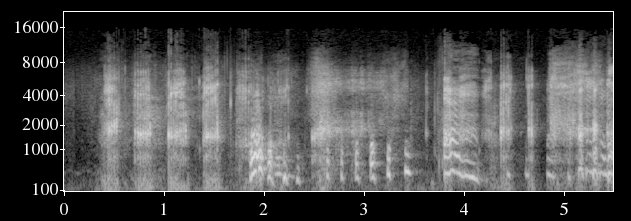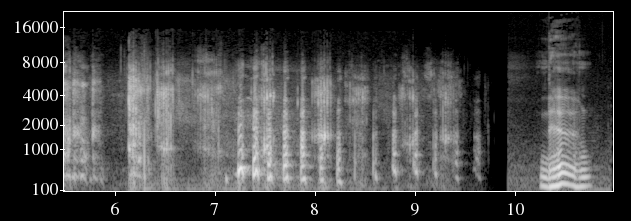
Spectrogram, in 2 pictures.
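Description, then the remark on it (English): A person grunts, snorts and snuffles in an imitation of pigs eating at a trough, a dense run of choppy, breathy noises with brief pauses, ending in a higher squeal-like burst. “Now, show me how the piggies eat. This is your trough.”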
